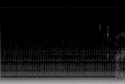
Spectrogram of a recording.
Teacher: रा का विवरण है वर्तस्य, लुंठित, सघोष, अल्पप्राण व्यंजन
